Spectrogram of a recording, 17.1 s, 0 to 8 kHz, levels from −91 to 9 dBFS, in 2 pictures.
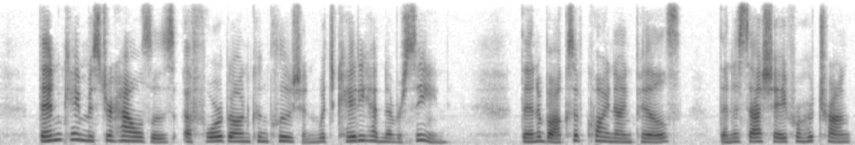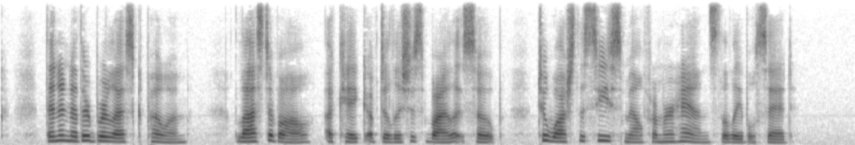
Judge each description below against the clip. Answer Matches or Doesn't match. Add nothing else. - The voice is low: Doesn't match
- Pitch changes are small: Doesn't match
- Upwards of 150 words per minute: Matches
